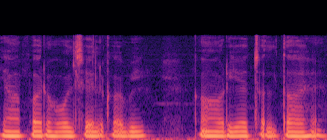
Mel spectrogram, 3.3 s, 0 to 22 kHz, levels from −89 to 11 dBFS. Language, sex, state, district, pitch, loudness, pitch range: Hindi, male, Uttarakhand, Tehri Garhwal, 125 Hz, -14 LUFS, 125-130 Hz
